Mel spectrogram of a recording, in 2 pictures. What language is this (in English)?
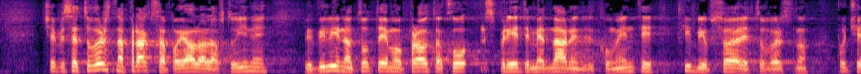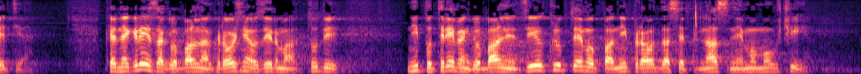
Slovenian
